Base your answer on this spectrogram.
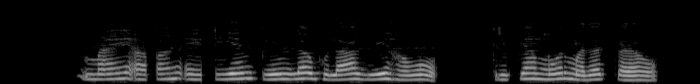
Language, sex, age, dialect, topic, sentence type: Chhattisgarhi, female, 46-50, Northern/Bhandar, banking, statement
